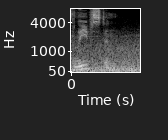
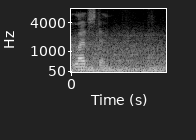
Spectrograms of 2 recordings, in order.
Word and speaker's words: Leaveston: It's Leaveston, not Levston.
